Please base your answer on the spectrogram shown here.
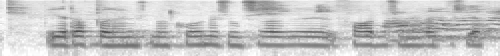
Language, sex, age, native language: Icelandic, male, 18-19, Icelandic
